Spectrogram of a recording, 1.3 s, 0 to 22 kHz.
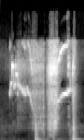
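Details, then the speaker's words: New 2024 Winnebago Solis 59p, about 3000 km and one month old: cabinet door squeals as it swings with two dull thumps from a faulty hinge mechanism. "so something in the mechanism is not as it should now"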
